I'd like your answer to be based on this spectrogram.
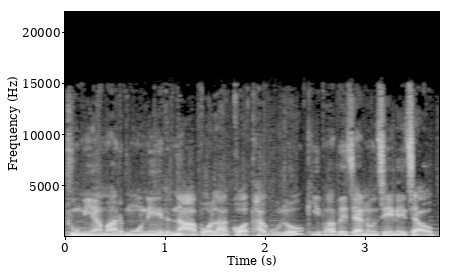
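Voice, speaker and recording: A man's voice: on the low side, very animated, moderate pace, a little mellow, faint music behind. A man playing an affectionate, dutiful elder son in a fairy-tale cartoon. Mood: cheerful, fond. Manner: eager, affectionate.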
